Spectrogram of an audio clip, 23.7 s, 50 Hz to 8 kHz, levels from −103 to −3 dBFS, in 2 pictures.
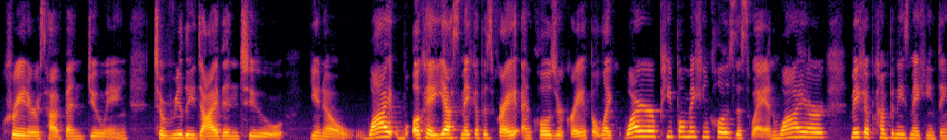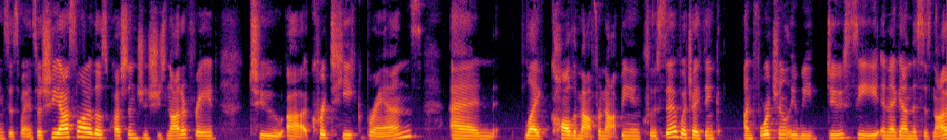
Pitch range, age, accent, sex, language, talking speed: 165-195 Hz, 20-39, American, female, English, 195 wpm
